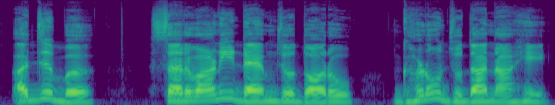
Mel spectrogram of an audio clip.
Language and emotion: Sindhi, neutral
